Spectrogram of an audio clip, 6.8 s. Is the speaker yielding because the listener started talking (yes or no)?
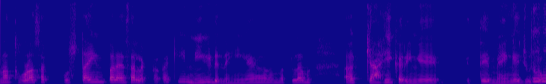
yes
